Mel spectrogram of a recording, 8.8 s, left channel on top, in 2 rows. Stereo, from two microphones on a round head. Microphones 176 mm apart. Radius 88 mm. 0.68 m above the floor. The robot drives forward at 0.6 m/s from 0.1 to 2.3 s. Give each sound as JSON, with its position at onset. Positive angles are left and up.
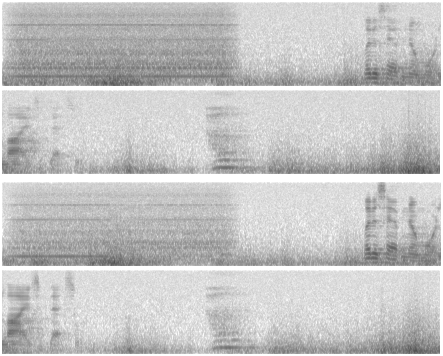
{"t": 3.6, "sound": "a man speaking", "side_deg": -55, "distance_m": 2.0}
{"t": 6.4, "sound": "a gasp", "side_deg": 5, "distance_m": 9.0}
